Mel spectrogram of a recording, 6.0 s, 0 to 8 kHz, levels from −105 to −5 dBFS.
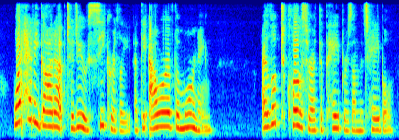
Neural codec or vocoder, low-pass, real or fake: none; 7.2 kHz; real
